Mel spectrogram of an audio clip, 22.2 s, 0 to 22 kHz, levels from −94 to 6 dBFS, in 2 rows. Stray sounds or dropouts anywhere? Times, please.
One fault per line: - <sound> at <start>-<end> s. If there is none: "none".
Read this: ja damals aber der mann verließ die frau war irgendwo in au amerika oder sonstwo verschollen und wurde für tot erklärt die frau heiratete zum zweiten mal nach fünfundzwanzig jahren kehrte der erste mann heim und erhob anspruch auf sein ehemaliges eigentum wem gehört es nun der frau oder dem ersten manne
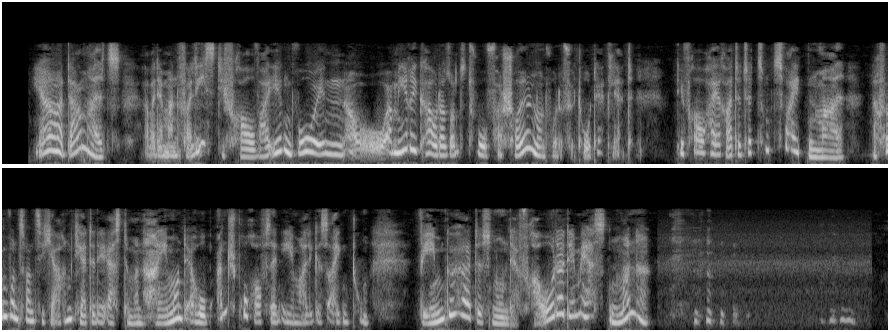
- laugh at 19.4-20.4 s
- laugh at 21.3-21.8 s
